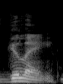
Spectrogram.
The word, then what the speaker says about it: Ghislaine: It's Ghislaine.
